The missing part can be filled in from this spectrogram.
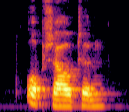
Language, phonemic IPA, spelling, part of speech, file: Dutch, /ˈɔpsɑutə(n)/, opzouten, verb, Nl-opzouten.ogg
- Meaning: 1. to salt up, to pickle 2. to bottle up, to hold in, to not express 3. to get lost, to go away, to piss off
